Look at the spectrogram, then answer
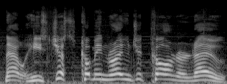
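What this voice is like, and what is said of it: Imitates another person's voice, badly. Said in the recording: “The world's worst BTK impression from me”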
